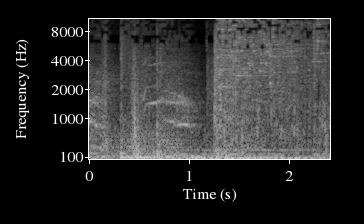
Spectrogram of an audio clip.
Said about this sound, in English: They struggle and she falls back into a glass table.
